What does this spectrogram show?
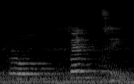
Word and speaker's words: prophetic: 그 다음 prophetic, 이 단어에 강세는 fe에 가고 이 ph가 발음 기호상 F의 발음이야. prophetic, 그치?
